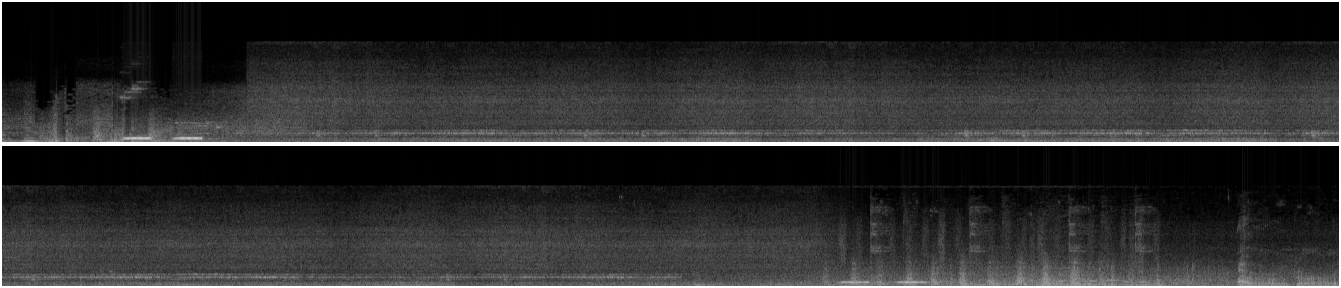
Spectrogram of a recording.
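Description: Wooden railway freight trucks clattering and crashing loudly in the first two seconds. A long steady hiss with a high held tone follows. Clattering of the trucks starts again near the end.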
